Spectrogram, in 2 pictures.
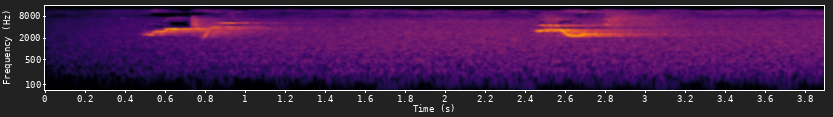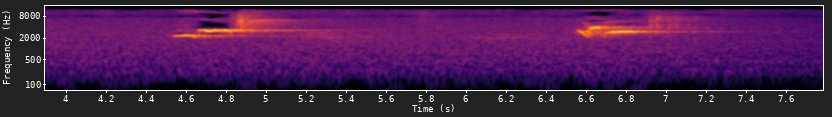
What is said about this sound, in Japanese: マミジロです。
